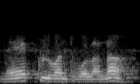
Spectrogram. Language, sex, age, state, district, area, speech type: Dogri, male, 30-45, Jammu and Kashmir, Udhampur, rural, conversation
